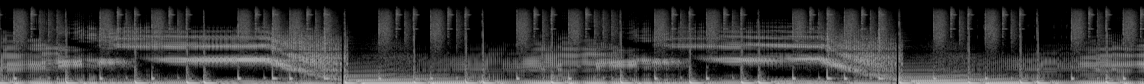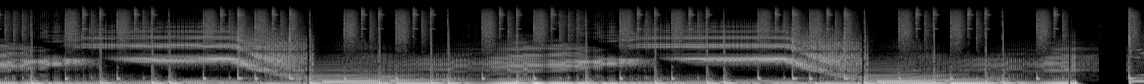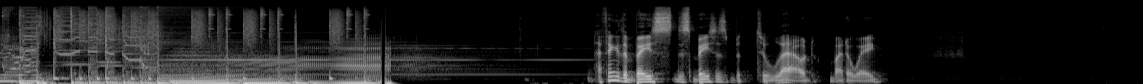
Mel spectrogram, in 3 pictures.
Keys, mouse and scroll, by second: 0.0 click, 0.9-3.2 drag, 3.2 scroll down 2, 3.6-5.8 drag, 5.8 scroll down 2, 6.2 click, 7.6 click, 9.0-10.5 drag, 10.8-12.7 drag, 12.7 scroll down 2, 13.0 click, 13.8 click, 15.6-18.5 drag, 20.5 click, 21.0 ctrl+scroll down 2, 31.6 scroll down 2, 32.9 click.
